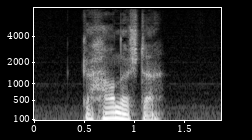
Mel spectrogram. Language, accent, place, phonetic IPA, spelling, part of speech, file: German, Germany, Berlin, [ɡəˈhaʁnɪʃtɐ], geharnischter, adjective, De-geharnischter.ogg
- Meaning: inflection of geharnischt: 1. strong/mixed nominative masculine singular 2. strong genitive/dative feminine singular 3. strong genitive plural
